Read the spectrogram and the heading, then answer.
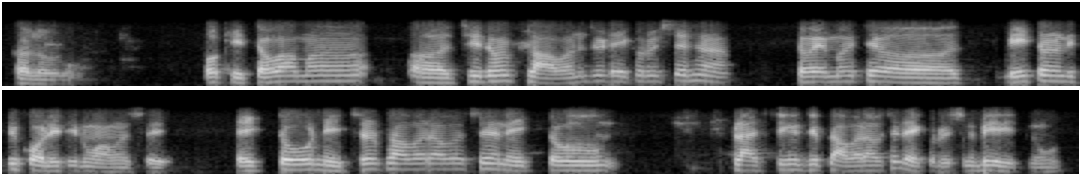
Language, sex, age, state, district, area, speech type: Gujarati, male, 30-45, Gujarat, Ahmedabad, urban, conversation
